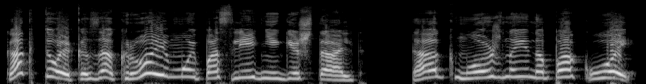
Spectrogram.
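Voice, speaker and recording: A woman voicing a stubborn, sharp-tongued old lady who draws her words out slowly. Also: high voice, animated, no room sound, studio quality, pitched above the performer's own voice. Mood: picky.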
